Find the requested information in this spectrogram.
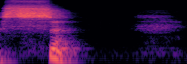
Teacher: is a voiceless alveolar fricative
